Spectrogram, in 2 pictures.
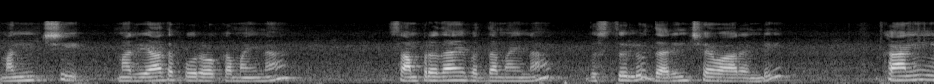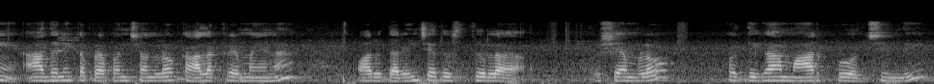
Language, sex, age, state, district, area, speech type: Telugu, female, 60+, Andhra Pradesh, Anantapur, urban, spontaneous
